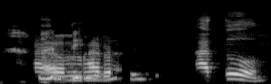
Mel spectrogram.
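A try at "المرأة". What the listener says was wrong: Al-mar'ah gitu ya. Atu-atunya nanti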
